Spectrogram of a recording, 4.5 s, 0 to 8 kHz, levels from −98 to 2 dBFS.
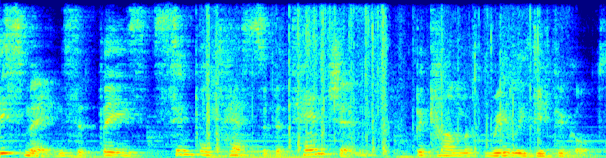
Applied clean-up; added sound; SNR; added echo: none; Crack; 13 dB; reverberation time 0.4 s.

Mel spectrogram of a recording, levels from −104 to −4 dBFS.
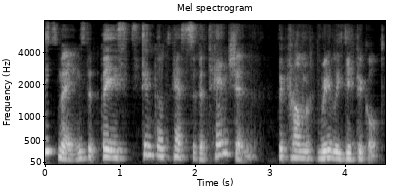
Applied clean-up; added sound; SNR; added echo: neural mask model DeepFilterNet 3.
